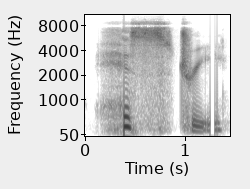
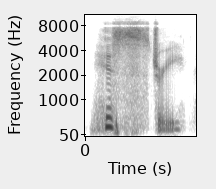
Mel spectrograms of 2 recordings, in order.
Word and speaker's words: history: in the word history the looks like the same s o r y but it doesn't sound like that we get rid of this o and we make it two syllables history history so hisory will be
